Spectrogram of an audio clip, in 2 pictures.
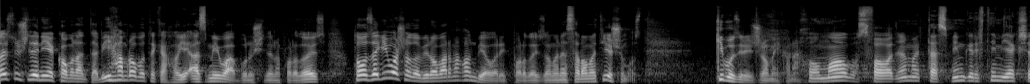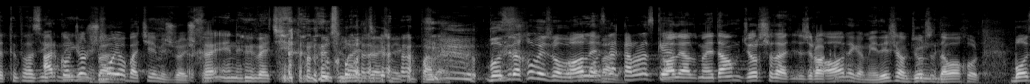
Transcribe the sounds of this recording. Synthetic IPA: d̪ɔjɪsnʊʃid̪anijekɔmɪlant̪abiiɦamɾɔbɔt̪ɪka̰ɦɔjeazmewa̰bʊnuʃid̪anɪpaɾɔ̰d̪ɔjst̪ɔzaɡiwaʃɔd̪ɔbiɾɔbaɾmaɣɔnbijɔ̰wa̰ɾḛd̪̚pɔɾɔ̰d̪ɔjzɔmanasalɔmat̪ijeʃʊmɔ̰st̪ | kibɔziɾaɪd͡ʒɾɔ̰mḛkʊna̰xomɔbɔsfɔwaɾd͡ʒamakt̪ʰasmimɡɪɾɪft̪emjakʃat̪ubɔziaɾkɔnd͡ʒɔnʃʊmɔjɒbat͡ʃemɪd͡ʒɾɔeʃkenemibat͡ʃʰejt̪ɔnɾɔmenbɔziɾaxubed͡ʒɾɔmekleɔziɾaqaɾɔɾast̪keleazmed̪aɔmd͡ʒoɾʃʊd̪aɪd͡ʒɾɔkɔdd̪ɪɡamed̪eʃamd͡ʒoɾʃʊd̪d̪awɔxoɾd̪ | bɔ

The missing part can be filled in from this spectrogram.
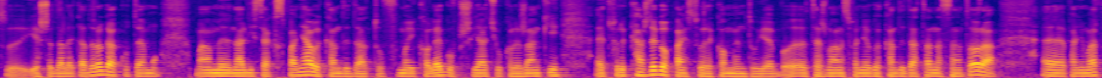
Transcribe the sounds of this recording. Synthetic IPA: jɛ̰ʂt͡ʂɛd̪alɛkad̪ɾɔɡakut̪ɛmu | mʔamɘnalʲist̪axfspaɲawɘxkand̪ɘd̪at̪ufmɔjixkʰɔlɛɡufpʂɘjat͡ɕuwkɔlɛʐaŋkʲi | kt̪uɾɘkʰaʐd̪ɛɡɔpaj̃st̪fuɾɛkɔmɛnd̪ujɛbɔ̰t̪ɛʂ̬mamɘfspaɲawɛɡɔkand̪ɘd̪at̪anasɛnat̪ɔɾa | paɲɔmaɾt̪

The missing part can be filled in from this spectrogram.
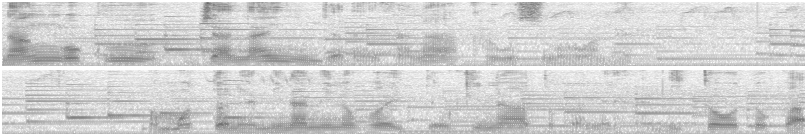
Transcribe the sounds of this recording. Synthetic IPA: nãŋɡo̞kɯ̟d͡ʑanaiɲd͡ʑana̰ika̰nakʰaɡosɨma̰βa̰ne̞ | ma̰mo̞t̪ːo̞ne̞mʲinamʲino̞ɦo̞it̪ːe̞o̞kʲinat̪o̞ka̰ne̞bʲit̪o̞ːt̪o̞ka

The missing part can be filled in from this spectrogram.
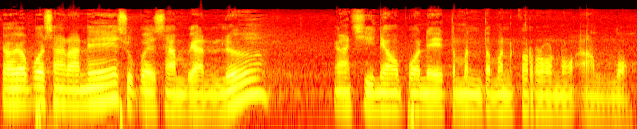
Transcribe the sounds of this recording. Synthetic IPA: kaweɔpɔsaɾanesupajsampeanlə | ŋad̥ʒ̥i̤neɔpɔnet̪əmənt̪əmənkəɾɔnɔʔa̰lːɔh

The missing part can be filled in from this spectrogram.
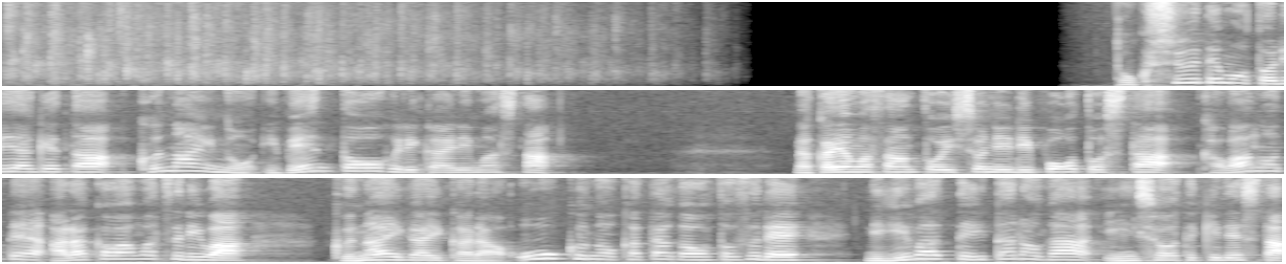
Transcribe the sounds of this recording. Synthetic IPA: t̪o̞kɯ̟̥ɕɨːd̪e̞mo̞t̪o̞ɾʲiaɡe̞t̪akɯ̟naino̞ʔibẽ̞nt̪o̞ːɸɯ̟ɾʲikae̞ɾʲimaɕi̥t̪a | nakajamasãnt̪o̞iɕːo̞ɲ̟iɾʲipo̞ːt̪o̞ɕi̥t̪akaβano̞t̪e̞ʔaɾakaβamat͡sɨɾʲiβa | kɯ̟naiɡaikaɾaʔo̞ːkɯ̟no̞kat̪aɡao̞t̪o̞zɨɾe̞ | ɲʲiɡʲiβat̪ːe̞it̪ano̞ɡaĩɰ̃ɕo̞ːt̪e̞kʲid̪e̞ɕi̥t̪a

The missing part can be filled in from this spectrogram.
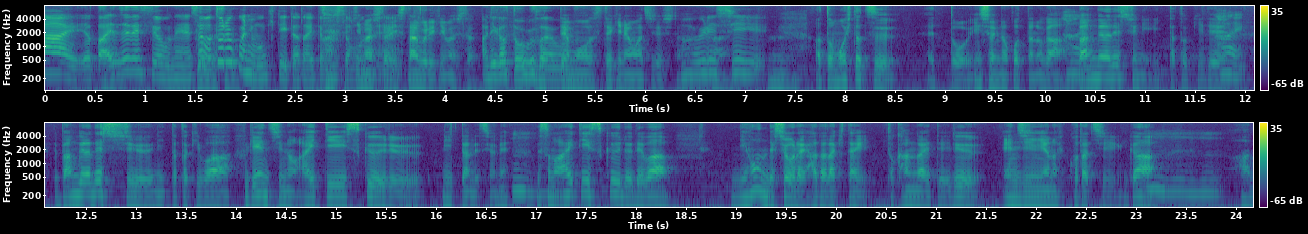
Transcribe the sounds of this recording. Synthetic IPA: haiijad̪aiʑid̪e̞sɨjo̞ne̞d̪eot̪oɾʲokoɲ̟imo̞kʲi̥t̪e̞it̪ad̪ait̪e̞makʲimaɕit̪aḭsɨ̥t̪ãmbɯ̟ɾɯikʲimaɕi̥t̪aaɾʲiɡat̪oːɡozaimemo̞sɨ̥t̪e̞kʲinamat͡ɕid̪e̞ɕi̥t̪aɯɾeɕiːɯ̟̃at̪o̞moːçʲi̥t̪o̞t͡sɨ | et̪ːo̞ḭ̃ɕoɲ̟ino̞ko̞t̪ːano̞ɡa̰bãŋɡɯ̟ɾad̪e̞ɕːɨɲ̟ḭit̪ːat̪o̞kʲid̪e̞aid̪ebãŋɡɯ̟ɾad̪e̞ɕɨɲ̟iːt̪ːat̪o̞kʲiβaɡẽ̞ɲt͡ɕino̞̰ʔait̪ʲiːsɨ̥kɯ̟ːɾɯ̟̰ɲ̟iːt̪ːãnd̪e̞sɨjo̞ne̞d̪e̞so̞no̞ait̪ʲiːsɨ̥kɯ̟ːɾɯ̟d̪e̞βa | ɲ̟iɦõ̞nd̪e̞ɕo̞ːɾaihat̪aɾakʲi̥t̪ait̪o̞kãŋɡae̞t̪e̞iɾɯ̟ẽ̞ɲ̟d͡ʑiɲ̟iano̞ko̞t̪at͡ɕḭɡa | an

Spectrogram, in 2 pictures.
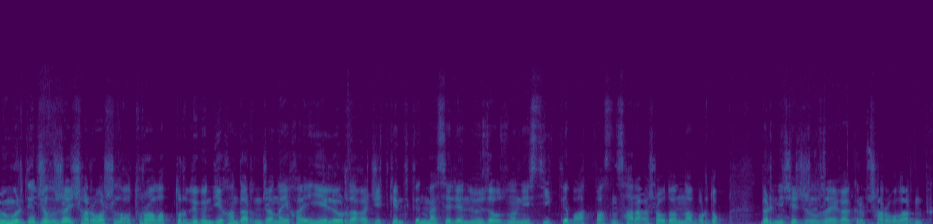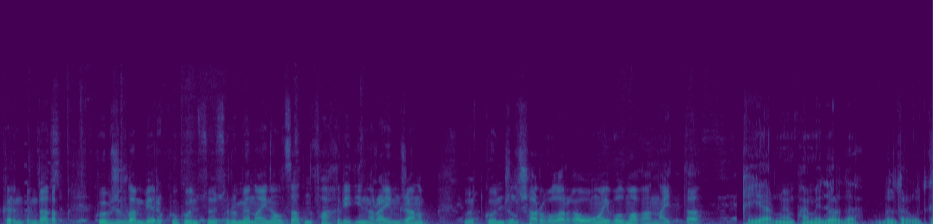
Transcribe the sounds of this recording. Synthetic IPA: wɵŋɪɾd̪e̞ʒəlˠəʒɑjʃɑɾuwɑʃəlˠəʁət̪ʰʊɾɑlˠɑp̚t̪ʰʊɾd̪e̞ɡʲed̪ijχɑnd̪ɑɾd̪əɴʒɑnɑjqʰɑjəe̞lo̞ɾd̪ɑʁɑʒe̞t̪̚kʲe̞nd̪ɪkt̪enmæse̞le̞nɪwɵzɑwzənɑne̞st̪ejɪk̚t̪e̞pɑt̪̚pɑsənsɑɾɑʁɑʃɑwd̪ɑnənɑbʊɾd̪əq̚ | bɪɾne̞ʃe̞ʒəlˠəʒɑjʁɑkʲʰɪɾɪpʃɑɾuwɑlˠɑɾd̪əɴpʰɪ̥kʲɪɾɪnt̪ʰəɴd̪ɑd̪əq̚kʲʰɵpʒəlˠd̪ɑnbe̞ɾɪkʲʰɵkʲenɪswɵsɪɾume̞nɑjnɑlˠəsɑt̪ənfɑχɾid̪ijnɾɑjəmʒɑnof | wɵt̪kʲe̞nʒəlˠʃɑɾuwɑlˠɑɾʁɑwo̞ɴɑjbo̞lˠmɑʁɑnənɑjt̪ːə | qʰijɑ̰ɾmḛnpʰamid̪o̰ɾd̪ə̰bʊ̰lt̪ʰəɾwɵ̰t̪̚k

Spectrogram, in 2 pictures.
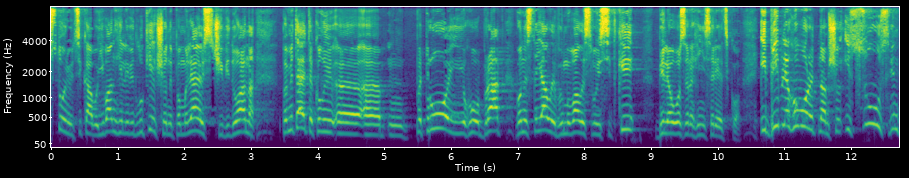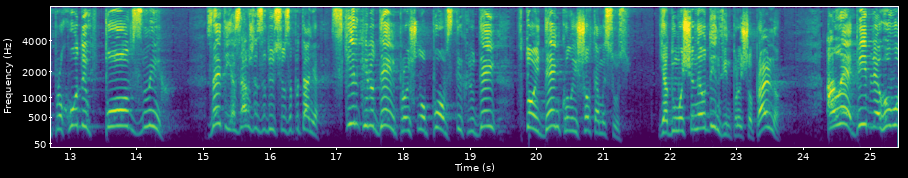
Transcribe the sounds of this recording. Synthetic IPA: st̪ɔɾʲijʊt͡sʲikɑʋʊjɪʋɑnɦʲɪlʲijɐʋʲid̪lˠʊkɪjɐkʃt͡ʃɔjɔnɪpɔmɪlʲajʊt͡sʲt͡ʃɪʋʲid̪ʊɑnɐ | pɐmʲjɐt̪ɑjet̪ɛkɔlˠɪ | pet̪ɾɔijɔɦɔbɾɑt̪ʋɔnɪst̪ɐjɑlˠɪʋɪmɪʋɑlˠɪsʋɔjisʲit̪kɪ | bʲilʲɐɔzeɾɐɦʲenʲisɐɾʲɛt͡sʲkɔ̰ɦɔ̰ibʲiblʲijɐɦɔʋɔɾɪt̪̚ʲnɑmʃt͡ʃɔʔisusʋʲinpɾɔxɔd̪ɪwpɔwznɪx | znɑjɪt̪ɛjazɑwʒd̪ɪzɐd̪ɐjusʲɔɔzɐpɪt̪ɑnʲːɐsʲkʲilʲkɪlʲʊd̪ɛjpɾɔjʃlˠɔpɔwz̥t̪ɪxlʲʊd̪ɛjw̥t̪ɔjd̪ɛnʲkɔlˠɪiʃɔwt̪ɑmisus | jad̪umɐjʊʃt͡ʃɔnɛɔd̪ɪnʋʲinpɾɔjʃɔwpɾɑʋʲɪlʲnɔ̰ | ɐlˠɛbʲiblʲijɐɦɔʋɔ

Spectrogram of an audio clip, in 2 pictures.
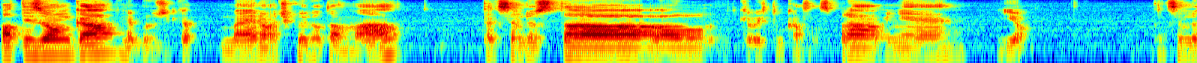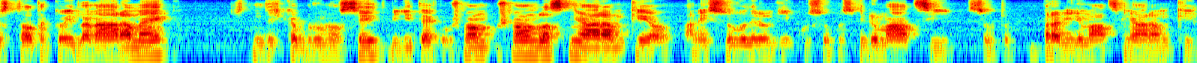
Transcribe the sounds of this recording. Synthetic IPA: pat̪ɪzoːŋkanɛbudurikat̪̚mɛːnoʔa̰t͡ʃkolɪɡɦo̞t̪amːaː | t̪aksɛmdo̞st̪alt̪ɛckabɪxt̪oʔuka̰ːzalspɾaːvɲɛ | jo̰ | t̪aksɛmdost̪alt̪ako̞vejːdlɛnaːɾamɛk | ɛ̥t̪amt̪ɛckabudunosɪt̪vɪɟit̪ɛjakoʔuʃmaːmʔuʃmaːmvlast̪ɲiːnaːɾamkɪjoʔa̰nʔɛjsowvod̪ɾɪlɡɲiːkusowpɾoscɛdo̞maːt͡siːso̞̰wt̪o̞pɾaviːdo̞maːt͡siːnaːɾa̰mkɪ

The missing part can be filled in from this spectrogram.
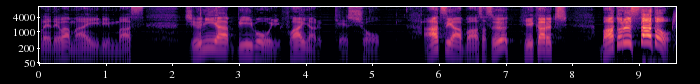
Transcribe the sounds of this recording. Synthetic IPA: ɾe̞d̪e̞βamaeiɾʲima̰sɨ̥ | d͡ʑɯɲ̟iabʲiːbo̞ːḭɸaina̰ɾɯ̟̰kʰeɕo̰ː | at͡sɨjabaːsasɨ | çikaɾɯ̟t͡ɕi̥ | bat̪o̞ɾɯ̟sɨ̥t̪aːt̪o̞

